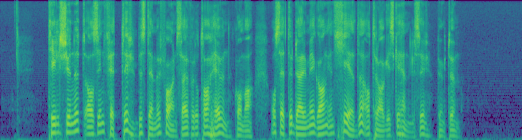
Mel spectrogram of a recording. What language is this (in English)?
Norwegian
